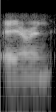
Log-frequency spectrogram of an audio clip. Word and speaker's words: Aaron: Yes, I do have a YouTube channel under my name, Aaron Turpeau, and that's spelled Aaron, A-A-R-O-N. Last name is Turpeau, and that's spelled T-U-R-P-E-A-U.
